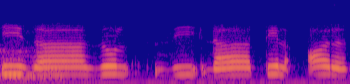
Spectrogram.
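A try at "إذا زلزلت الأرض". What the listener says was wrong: اذا زلزلت نہیں، اذا زلزلت زیادہ نہ توڑا کریں. دیکھیں جب توڑتی ہیں نا تو پھر محسوس ہوتا ہے آپ ساری جگہ پر قلقلہ کر رہی ہیں.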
